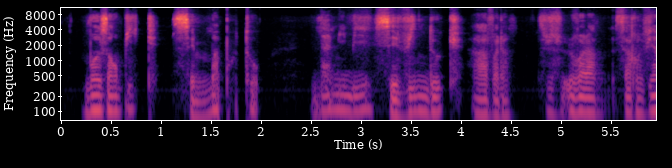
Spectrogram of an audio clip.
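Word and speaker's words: Windhoek: et je m'en souviens je me souviens de la prononceation c'était vindck parce que c'est c'est je sais plus si c'est néerlandais ou allemand je crois c'est allemand là-bas c'est c'est c'est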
